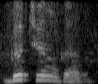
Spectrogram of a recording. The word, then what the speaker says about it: Göttingen: But if you look at it in you know, when they do the IPA, Göttingen is how it's pronounced.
